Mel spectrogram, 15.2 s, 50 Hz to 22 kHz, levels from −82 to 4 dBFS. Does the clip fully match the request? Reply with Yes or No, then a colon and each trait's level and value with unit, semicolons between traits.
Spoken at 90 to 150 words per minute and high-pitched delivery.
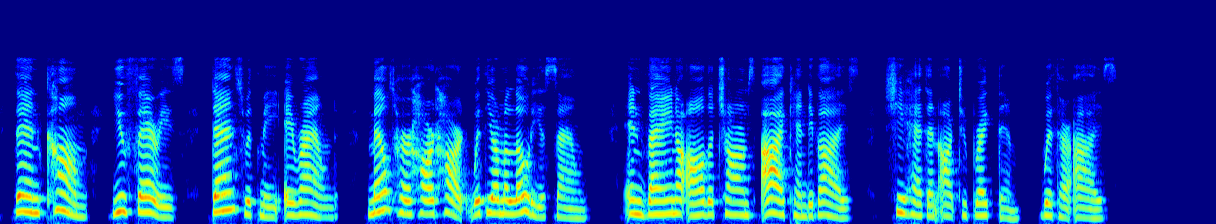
Yes: average, 140 wpm; high, 220 Hz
